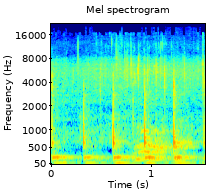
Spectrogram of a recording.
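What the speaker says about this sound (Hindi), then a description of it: "अब आप इस पे गरम गरम ऑयल ऊपर डालते जाए।" Chana dal kachori frying in hot oil that foams from earlier use, with a steady crackling sizzle and periodic sharp pops as oil is spooned over, close and continuous without talk.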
